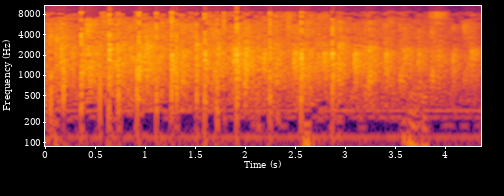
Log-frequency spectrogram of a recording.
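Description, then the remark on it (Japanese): A church audience applauding steadily to bless a couple, dense overlapping claps filling an indoor space for several seconds, with a faint low hum underneath and no one speaking. “もう一度拍手で。”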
